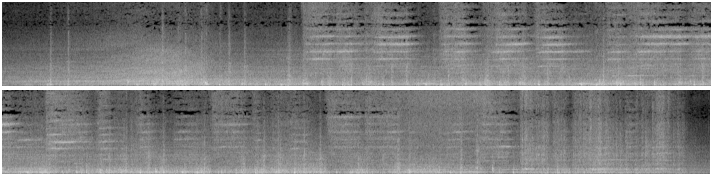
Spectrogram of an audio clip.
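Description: SBB double-deck passenger train rolling slowly through the station over steady wheel-on-rail noise. About six seconds in, its wheels begin squealing on the curves in repeated high, piercing squeals that come and go until just before the end, when the sound drops away.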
